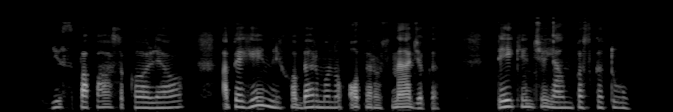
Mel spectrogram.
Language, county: Lithuanian, Vilnius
